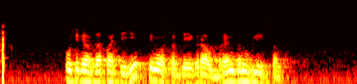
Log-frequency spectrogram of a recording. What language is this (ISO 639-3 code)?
rus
